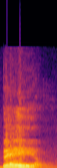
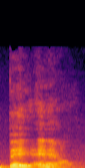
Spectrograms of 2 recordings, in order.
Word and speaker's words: Baal: unto them Ahab served baale ba this one doesn't have the pronunciation key it's a two- syllable ba or Baal okay Ahab served ba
